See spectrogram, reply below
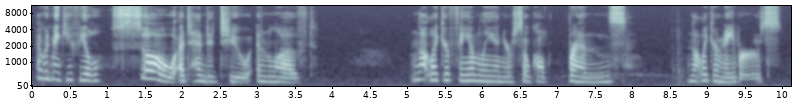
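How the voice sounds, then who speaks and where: A woman voicing a lonely, sweet, possessive demoness in an intimate roleplay audio drama, speaking tenderly and hesitantly to the listener. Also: medium pitch. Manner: tender, hesitant, slightly stammering, clingy, emotive. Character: lonely, sweet, possessive female demon, sealed away, obsessively devoted.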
